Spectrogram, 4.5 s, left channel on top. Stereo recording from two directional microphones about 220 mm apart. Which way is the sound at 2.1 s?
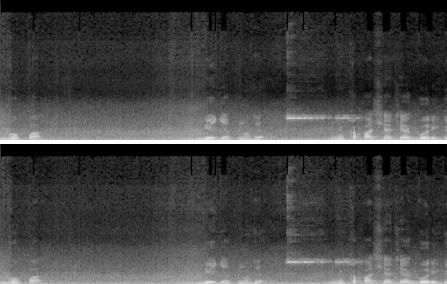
15° left (ahead or behind).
